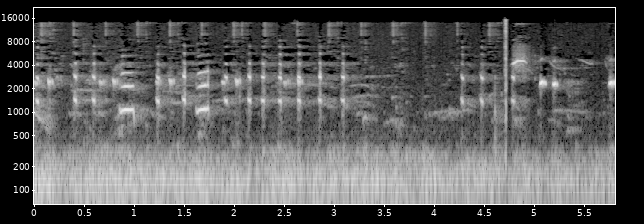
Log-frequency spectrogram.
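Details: Common quail female sound, Pakistan: quick high paired notes with lower echoing tones, repeated rapidly in bursts over a constant low hum, with one sharp crack near the end.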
